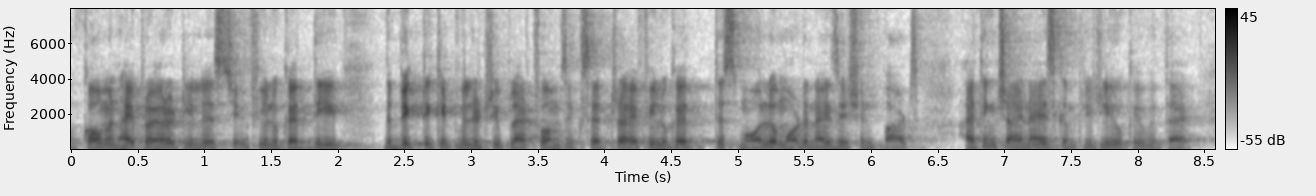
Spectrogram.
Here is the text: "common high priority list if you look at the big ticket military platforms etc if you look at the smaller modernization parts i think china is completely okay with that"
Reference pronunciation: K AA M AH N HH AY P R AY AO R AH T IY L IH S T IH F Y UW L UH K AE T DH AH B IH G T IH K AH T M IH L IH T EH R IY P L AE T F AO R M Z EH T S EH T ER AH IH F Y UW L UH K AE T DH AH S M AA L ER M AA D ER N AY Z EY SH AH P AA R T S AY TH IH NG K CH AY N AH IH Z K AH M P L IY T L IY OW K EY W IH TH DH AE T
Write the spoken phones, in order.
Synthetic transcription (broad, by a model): K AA M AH N HH AY P R AY AO R AH T IY L IH S T IH F Y UW L UH K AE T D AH B IH G T IH K AH T M IH L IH T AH R IY P L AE T F AO R M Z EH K S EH T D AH IH F Y UW L UH K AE T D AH S M AA L ER M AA D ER N AY Z EY SH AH P AA R T S AY T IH NG K CH AY N AH IH Z K AH M P L IY T L IY OW K EY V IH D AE T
